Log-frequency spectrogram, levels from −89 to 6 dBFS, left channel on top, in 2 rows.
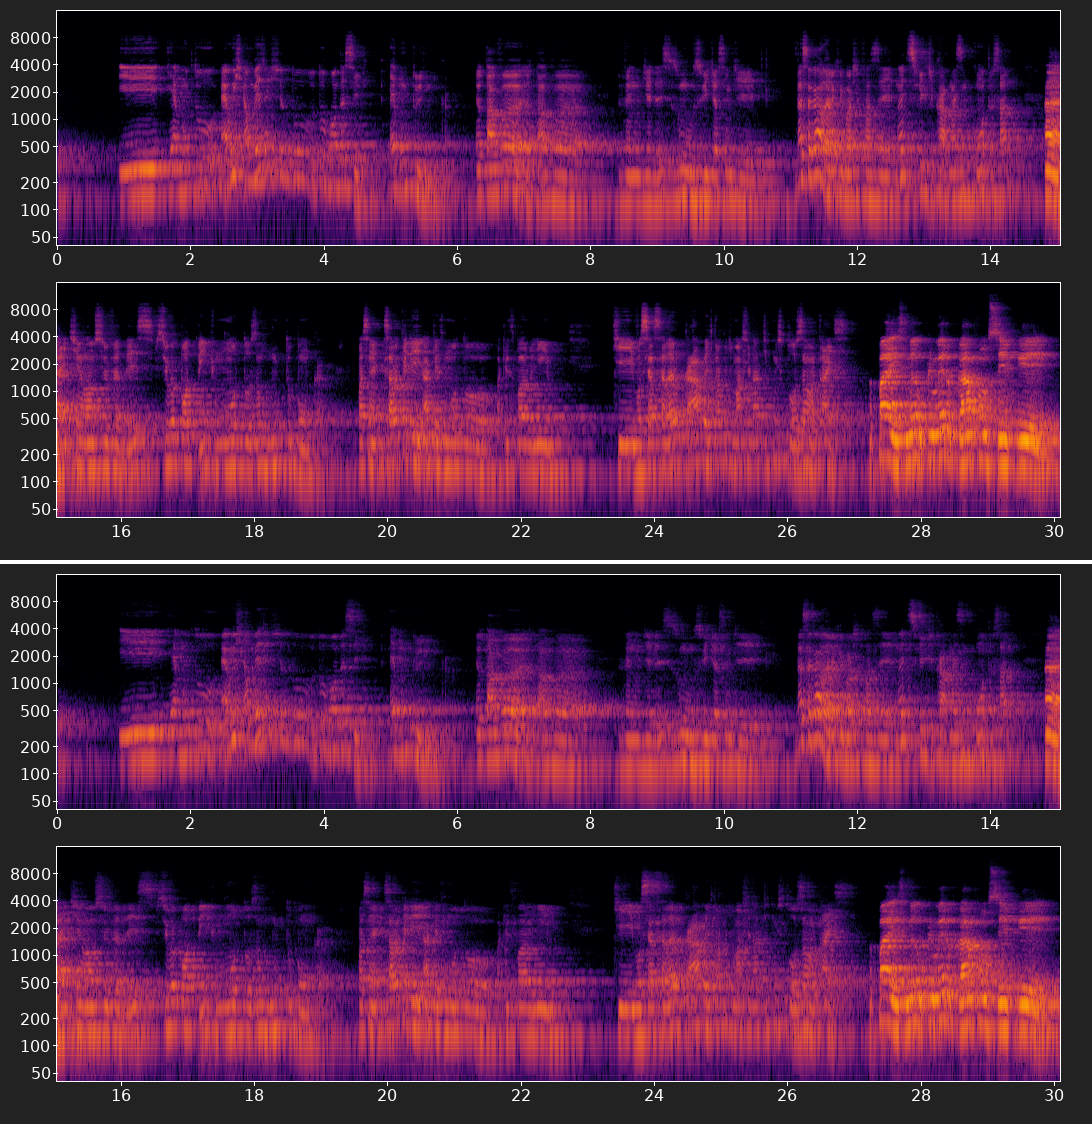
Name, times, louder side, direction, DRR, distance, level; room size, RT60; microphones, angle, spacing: voice 1, 0.9-4.6 5.0-5.7 6.3-7.9 8.4-10.5 11.1-14.4 15.0-19.1 19.6-22.5 23.4-26.9, left 1 dB, 65° left, 2 dB, 3.2 m, -34 dB
voice 2, 14.8-15.1 27.2-29.9, left 2 dB, 40° left, 0 dB, 1.1 m, -22 dB
27.0 x 19.5 x 2.5 m, 2.2 s
head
